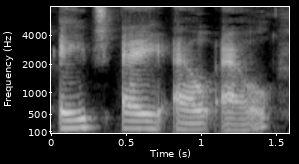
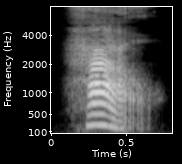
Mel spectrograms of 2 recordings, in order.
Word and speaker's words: hall: h a l l we might think that it's going to be the word how but it's not. It's pronounced hall because a ll words typically rhyme with the sound all like the word all like all of us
